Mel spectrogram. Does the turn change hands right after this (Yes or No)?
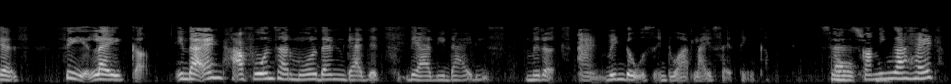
No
